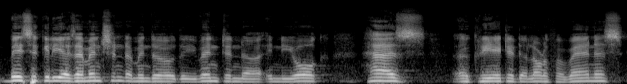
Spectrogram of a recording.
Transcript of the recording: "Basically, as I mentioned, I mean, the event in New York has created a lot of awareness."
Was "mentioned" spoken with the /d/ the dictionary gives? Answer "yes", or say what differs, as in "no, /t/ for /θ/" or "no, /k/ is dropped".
yes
